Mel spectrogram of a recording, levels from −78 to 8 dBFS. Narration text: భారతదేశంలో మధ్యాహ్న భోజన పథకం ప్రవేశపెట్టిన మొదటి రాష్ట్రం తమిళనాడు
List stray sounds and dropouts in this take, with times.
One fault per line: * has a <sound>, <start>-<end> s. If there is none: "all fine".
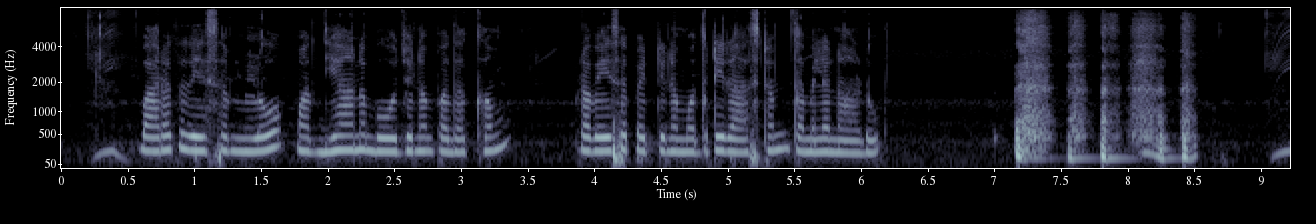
* has a laugh, 7.0-8.5 s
